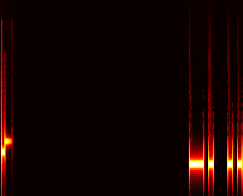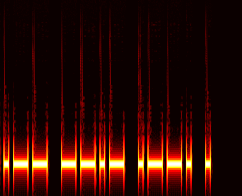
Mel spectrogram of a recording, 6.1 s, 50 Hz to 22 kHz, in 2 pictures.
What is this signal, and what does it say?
Morse code, heard as a keyed tone, about 20 wpm, 700 Hz. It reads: N3QPE
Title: USA Call Signs - 5 Characters - Repeated 2x - 20wpm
